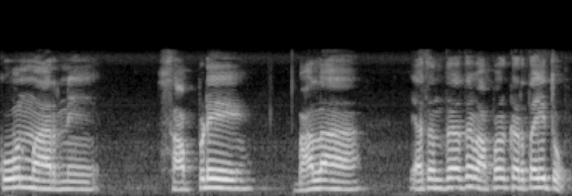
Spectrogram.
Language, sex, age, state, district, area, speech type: Marathi, male, 18-30, Maharashtra, Nagpur, urban, spontaneous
